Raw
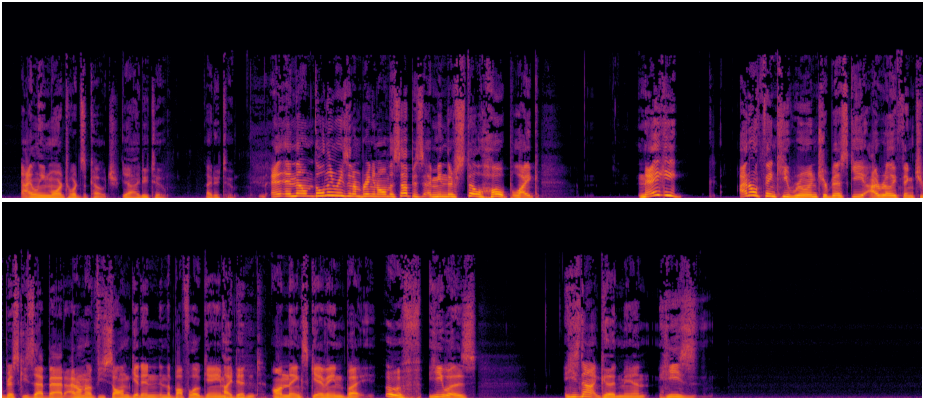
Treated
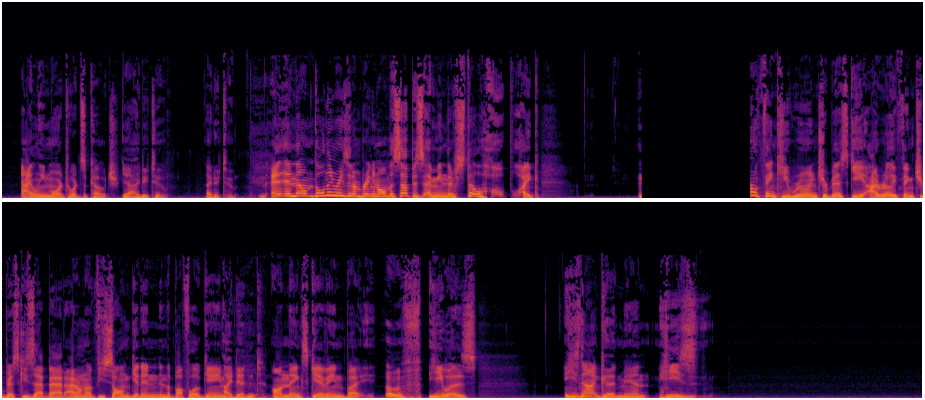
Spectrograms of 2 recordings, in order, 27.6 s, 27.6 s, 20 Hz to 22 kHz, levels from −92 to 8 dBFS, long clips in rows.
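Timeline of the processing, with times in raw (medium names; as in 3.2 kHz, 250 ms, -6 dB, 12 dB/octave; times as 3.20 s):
5.84–6.48 s: treble shelf 4.6 kHz +9.5 dB
7.27–7.82 s: differentiator
9.59–11.23 s: mute
whole clip: bass shelf 130 Hz +10.5 dB; compression, threshold -19 dBFS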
